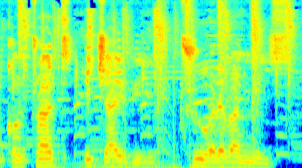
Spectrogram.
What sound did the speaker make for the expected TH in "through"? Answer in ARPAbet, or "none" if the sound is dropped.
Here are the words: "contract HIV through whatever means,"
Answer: T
